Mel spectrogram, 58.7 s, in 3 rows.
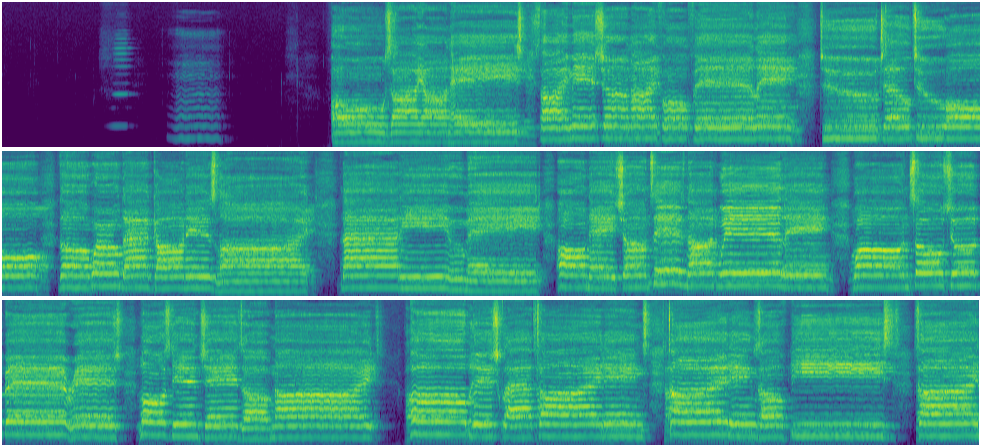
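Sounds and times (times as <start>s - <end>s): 
tenor singing songs: 6.6s - 58.6s.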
